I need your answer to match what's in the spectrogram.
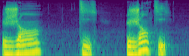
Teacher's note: this final L is not pronounced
